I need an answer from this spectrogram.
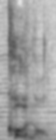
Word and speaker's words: colonel: The most indecent of the silent L words is surely colonel. The word sounds identical to colonel, which is an honorable, respectfully spelled word.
